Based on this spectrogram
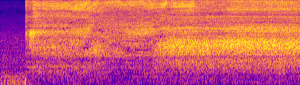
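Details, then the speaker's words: Compressed-air oil extraction machine used for Toro walk-behind mower service, valves opened to charge vacuum until gauge reaches mark; sudden steady high airy hiss holding level; vacuum generator working normally. "Wait for this vacuum to appear on this gauge here to go right round to there."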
